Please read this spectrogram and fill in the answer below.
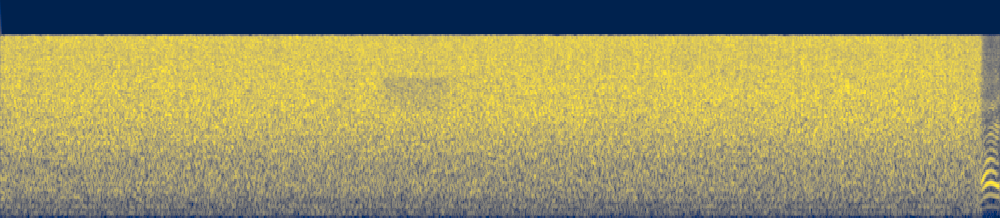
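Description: Steady, loud rush of water cascading over rocks in an animal exhibit's stream, dropping away just before the end.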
